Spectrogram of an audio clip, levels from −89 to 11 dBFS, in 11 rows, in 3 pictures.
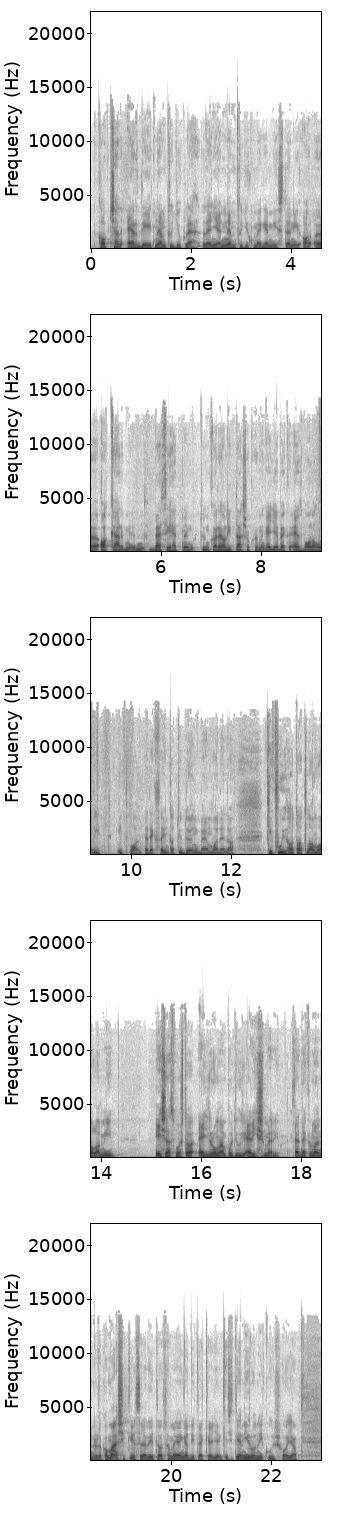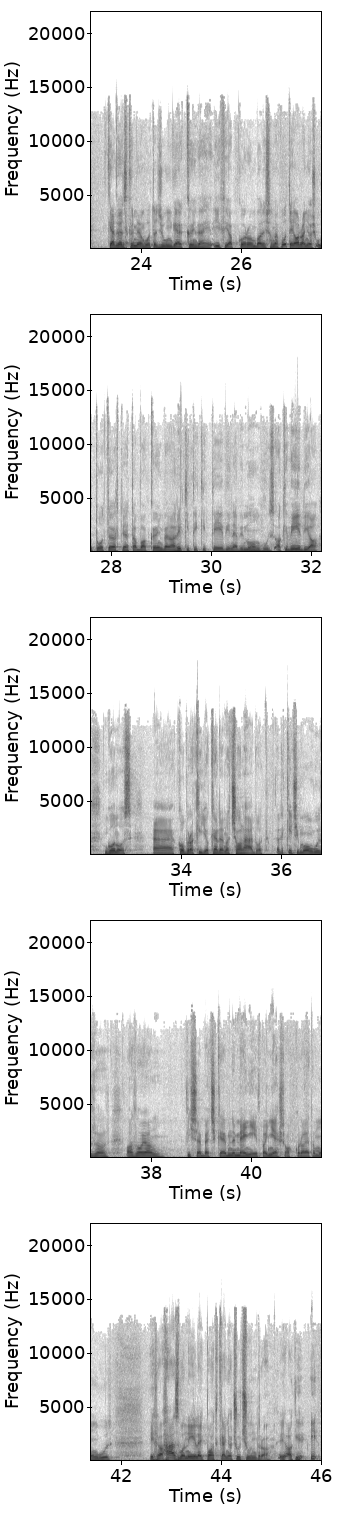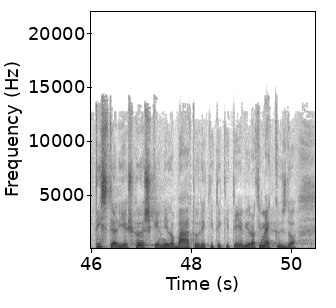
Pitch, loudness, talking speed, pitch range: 120 Hz, -18 LUFS, 140 wpm, 115-135 Hz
